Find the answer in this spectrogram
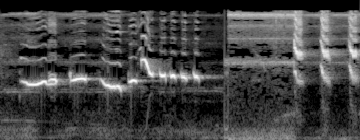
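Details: Clear whistled song of a white-rumped shama, played to make other shamas answer: level sustained whistles, then a quick run of short repeated notes and a few sharp high chips.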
